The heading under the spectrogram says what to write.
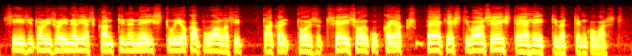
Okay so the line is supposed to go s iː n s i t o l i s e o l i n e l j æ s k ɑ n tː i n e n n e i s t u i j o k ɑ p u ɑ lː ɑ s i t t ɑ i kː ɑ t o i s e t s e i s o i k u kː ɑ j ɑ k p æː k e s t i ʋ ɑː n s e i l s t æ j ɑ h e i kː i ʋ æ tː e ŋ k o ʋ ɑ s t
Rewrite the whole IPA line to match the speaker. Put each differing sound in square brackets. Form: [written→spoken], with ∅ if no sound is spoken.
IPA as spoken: s iː n s i t o l i s e o l i n e l j æ s k ɑ n tː i n e n n e i s t u i j o k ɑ p u ɑ lː ɑ s i t t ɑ i kː ɑ t o i s e t s e i s o i k u kː ɑ j ɑ k p æː k e s t i ʋ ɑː n s e i [l→∅] s t æ j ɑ h e i [kː→tː] i ʋ æ tː e ŋ k o ʋ ɑ s t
